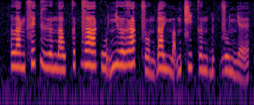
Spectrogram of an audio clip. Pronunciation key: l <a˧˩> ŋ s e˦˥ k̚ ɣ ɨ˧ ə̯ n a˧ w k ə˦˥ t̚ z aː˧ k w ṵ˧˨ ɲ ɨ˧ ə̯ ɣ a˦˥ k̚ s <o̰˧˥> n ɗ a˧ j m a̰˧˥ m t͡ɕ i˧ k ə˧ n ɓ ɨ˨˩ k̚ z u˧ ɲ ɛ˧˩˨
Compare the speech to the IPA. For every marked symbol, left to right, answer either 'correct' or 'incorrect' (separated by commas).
incorrect, incorrect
